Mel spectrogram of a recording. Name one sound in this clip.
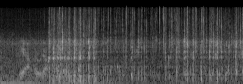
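Thick liquid pours and splashes into a pot.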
